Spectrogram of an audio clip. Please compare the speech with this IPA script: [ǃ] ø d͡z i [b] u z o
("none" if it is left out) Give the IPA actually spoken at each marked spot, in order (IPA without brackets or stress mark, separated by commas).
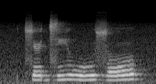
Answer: t͡s, w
